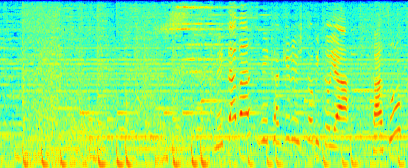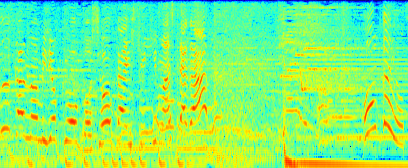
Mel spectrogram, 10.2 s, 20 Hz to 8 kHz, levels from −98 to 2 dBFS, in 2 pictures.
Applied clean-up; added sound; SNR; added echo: none; Bowed string instrument; 14 dB; none.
